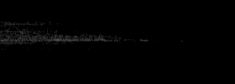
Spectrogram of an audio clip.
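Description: A man's long, slow exhale, breathed out as an audible high hiss that fades away about a second and a half in.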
